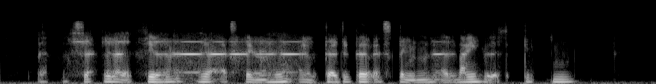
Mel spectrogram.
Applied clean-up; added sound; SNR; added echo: neural diffusion model UNIVERSE++.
